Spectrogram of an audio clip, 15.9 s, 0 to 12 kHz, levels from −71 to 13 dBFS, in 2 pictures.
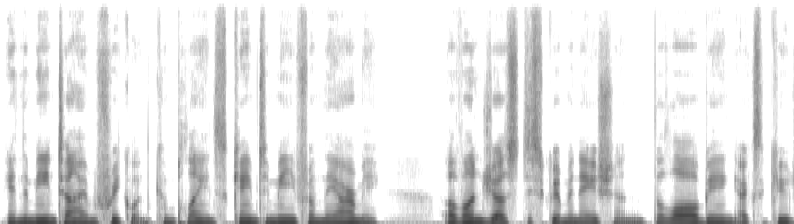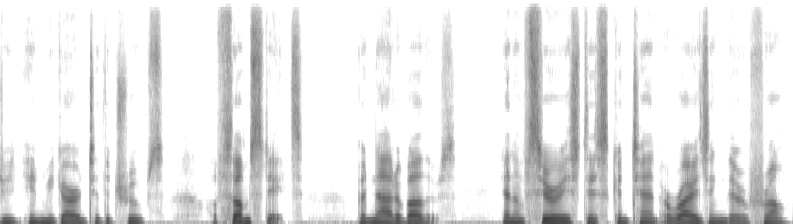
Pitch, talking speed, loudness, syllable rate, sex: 100 Hz, 140 wpm, -20 LUFS, 4.3 syllables/s, male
